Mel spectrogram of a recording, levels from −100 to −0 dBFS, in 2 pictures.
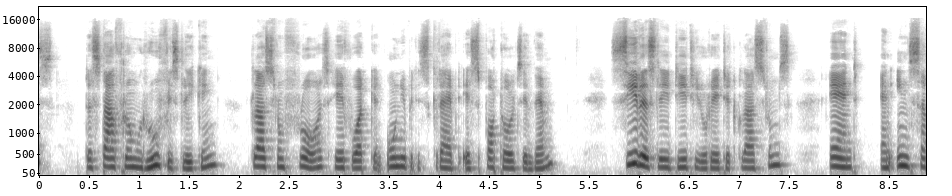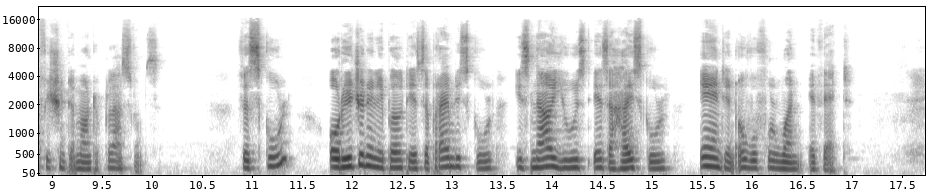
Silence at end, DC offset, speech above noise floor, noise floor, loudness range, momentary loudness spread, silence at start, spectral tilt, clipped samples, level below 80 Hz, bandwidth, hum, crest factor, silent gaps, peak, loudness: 0.75 s; under 0.1%; 46 dB; -79 dBFS; 4 LU; 12 LU; 0 s; -5 dB/octave; under 0.1%; -68 dBFS; 16 kHz; none; 20 dB; none; -14 dBFS; -34 LUFS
